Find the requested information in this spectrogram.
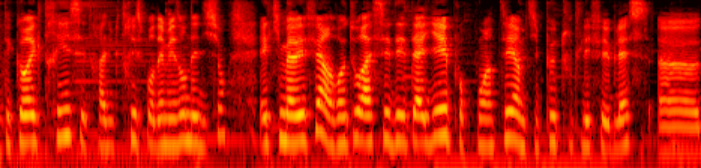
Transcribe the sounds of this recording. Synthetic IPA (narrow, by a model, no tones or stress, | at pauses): t̪ɛkɔʁɛkt̪χiset̪χad̪ykt̪χispuʁd̪emezɔ̃d̪ed̪isjɔ̃ | ekʲimavɛfɛɛ̃ʁət̪uʁased̪et̪ajepuʁpwɛ̃t̪eɛ̃pət̪ipøt̪ut̪lefɛblɛs | ø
